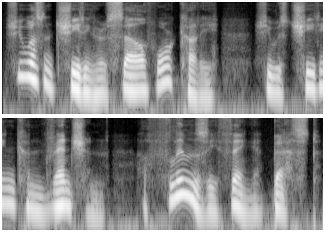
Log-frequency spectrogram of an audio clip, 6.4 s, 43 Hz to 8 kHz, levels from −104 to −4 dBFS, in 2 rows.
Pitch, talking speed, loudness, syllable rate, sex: 135 Hz, 140 wpm, -18 LUFS, 3.9 syllables/s, male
